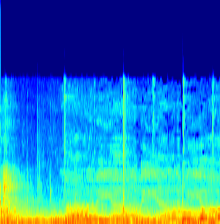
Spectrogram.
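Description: A slow R&B-style love song: several voices holding sustained notes in close harmony over band accompaniment.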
